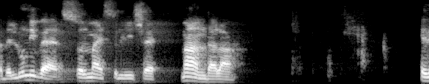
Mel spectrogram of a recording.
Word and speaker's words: mandala: sicuramente sentito è il mandala Molti dicono mand in realtà l'accento è su Mandala Infatti c'era un Meme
